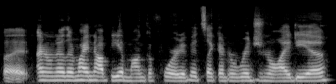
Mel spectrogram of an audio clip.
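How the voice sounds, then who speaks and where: A woman's voice: fairly low pitch, level tone, fast, no echo. A tired young woman chatting casually with her stream viewers, rambling with many likes and ums. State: tired, yawning. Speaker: livestream host.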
